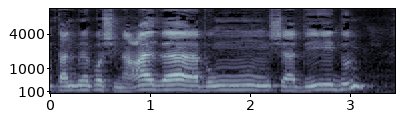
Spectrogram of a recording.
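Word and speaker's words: شَدِيد: তানবিনের পর শিন আযাবুন শাদীদুন। এখানে ওয়াকফের অবস্থায় কলকলার হরফ দাল আসছে, তো এখানে যদি থামি আমরা কলকলা করব এরকম ইন্নাল্লাযীনা কাফারু বিআয়াতিল্লাহি লাহুম আযাবুন শাদীদ।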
